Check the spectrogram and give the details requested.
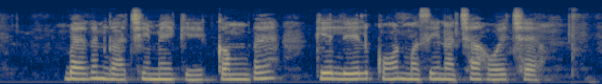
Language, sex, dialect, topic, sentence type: Maithili, female, Bajjika, agriculture, question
